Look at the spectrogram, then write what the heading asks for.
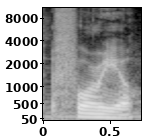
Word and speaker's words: Phoreo: by martin martin clang the designer and he pronounces this foreo so that's how i'm going to pronounce it as well and basically fourio is a trigger and gate processor of sorts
